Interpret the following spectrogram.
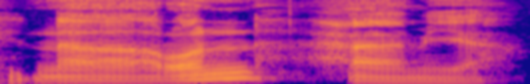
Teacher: نار تنوین ہے، اس کے بعد حا حروف حلقی ہے تو اظہار کریں گے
